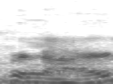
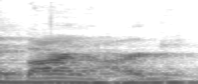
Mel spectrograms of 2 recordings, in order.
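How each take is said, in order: First: The first syllable sounds like 'ber'. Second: The first syllable sounds like 'bar'. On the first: The speaker calls it right. "that is how you pronounce it" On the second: The speaker calls it wrong. "I want to say Barnard, just because the A's are in there"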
